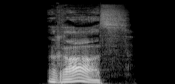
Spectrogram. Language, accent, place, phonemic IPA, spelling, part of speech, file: German, Germany, Berlin, /ʁaːs/, raß, adjective, De-raß.ogg
- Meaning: sharp, strong (especially of food)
